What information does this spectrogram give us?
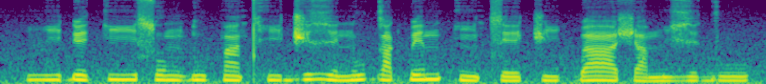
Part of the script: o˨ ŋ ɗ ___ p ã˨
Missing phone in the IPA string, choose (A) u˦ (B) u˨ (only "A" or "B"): B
